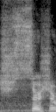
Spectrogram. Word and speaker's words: Saoirse: Knightley Keira Knightley and Saoirse Ronan like inertia yep Saoirse like inertia that's right I like sir I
